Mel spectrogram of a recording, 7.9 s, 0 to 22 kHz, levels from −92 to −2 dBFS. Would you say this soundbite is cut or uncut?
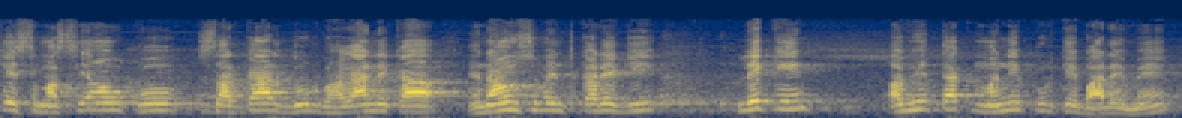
uncut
